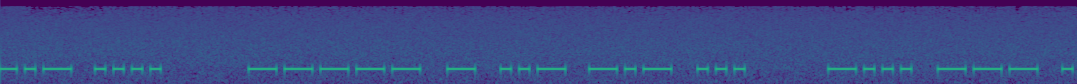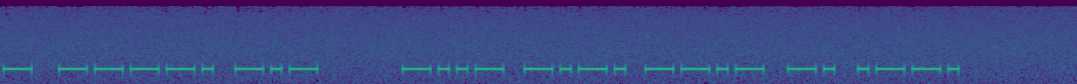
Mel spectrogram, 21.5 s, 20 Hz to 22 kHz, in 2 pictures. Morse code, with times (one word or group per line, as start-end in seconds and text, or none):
0.0-1.6 …
2.5-7.4 0TUKS
8.3-13.9 BOA9K
14.8-20.4 XCQNP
